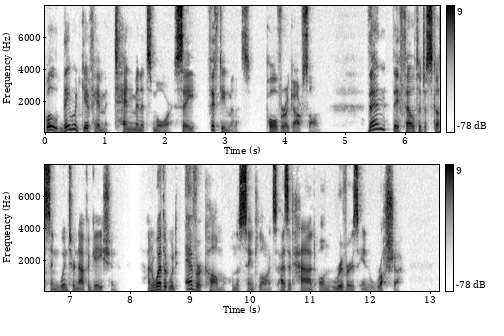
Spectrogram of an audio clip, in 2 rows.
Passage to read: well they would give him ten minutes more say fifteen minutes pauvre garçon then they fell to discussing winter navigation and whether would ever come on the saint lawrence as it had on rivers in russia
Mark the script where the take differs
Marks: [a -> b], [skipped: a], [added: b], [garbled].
well they would give him ten minutes more say fifteen minutes pauvre garçon then they fell to discussing winter navigation and whether would ever come on the saint lawrence as it had on rivers in russia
